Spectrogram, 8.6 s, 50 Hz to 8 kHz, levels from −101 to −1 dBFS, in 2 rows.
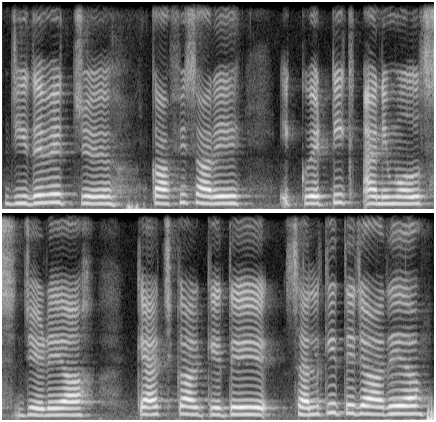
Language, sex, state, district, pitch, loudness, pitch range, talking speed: Punjabi, female, Punjab, Kapurthala, 275 Hz, -13 LUFS, 265-295 Hz, 110 wpm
